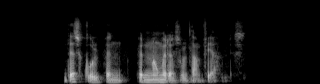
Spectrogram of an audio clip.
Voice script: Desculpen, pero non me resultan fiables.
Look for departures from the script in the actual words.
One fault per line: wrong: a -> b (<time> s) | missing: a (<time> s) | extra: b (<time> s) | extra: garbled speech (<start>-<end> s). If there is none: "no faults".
no faults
